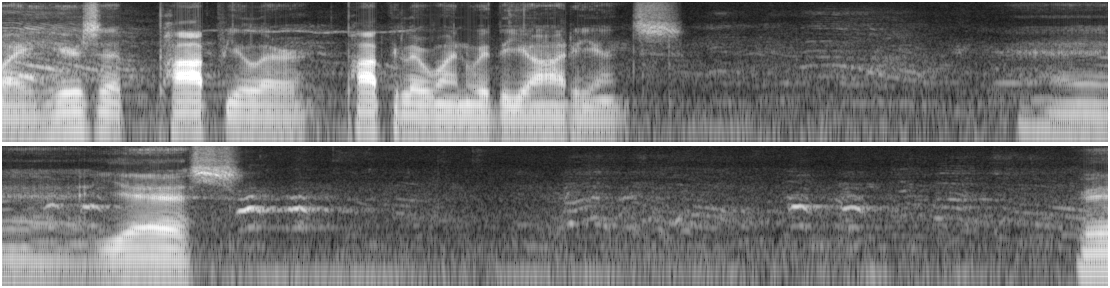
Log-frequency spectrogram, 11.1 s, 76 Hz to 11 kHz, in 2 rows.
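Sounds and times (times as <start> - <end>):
crowd murmur outdoors: 0.0 - 11.0.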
